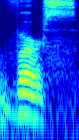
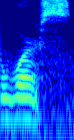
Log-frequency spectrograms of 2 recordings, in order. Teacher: issue with the pronunciation for example in Russian V and W there is really not much of a w sound in Russian so they'll say use V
